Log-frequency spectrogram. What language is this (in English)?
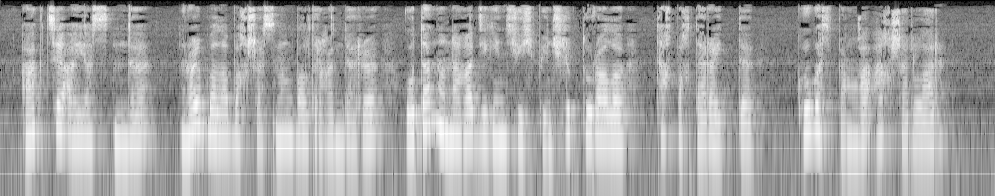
Kazakh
